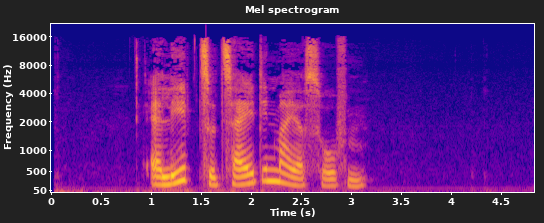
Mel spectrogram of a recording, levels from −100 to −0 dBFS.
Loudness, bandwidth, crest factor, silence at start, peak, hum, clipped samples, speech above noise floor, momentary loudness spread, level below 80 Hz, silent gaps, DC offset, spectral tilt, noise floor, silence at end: -17 LUFS; 16.5 kHz; 20 dB; 1 s; 0 dBFS; none; under 0.1%; 47 dB; 14 LU; -54 dBFS; none; under 0.1%; -3.5 dB/octave; -64 dBFS; 1.7 s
